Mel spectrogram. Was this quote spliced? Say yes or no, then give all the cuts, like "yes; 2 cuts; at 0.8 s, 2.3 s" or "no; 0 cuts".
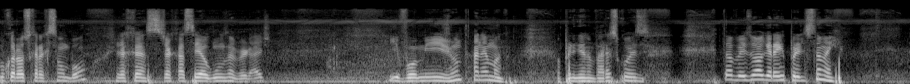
yes; 2 cuts; at 5.6 s, 7.2 s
